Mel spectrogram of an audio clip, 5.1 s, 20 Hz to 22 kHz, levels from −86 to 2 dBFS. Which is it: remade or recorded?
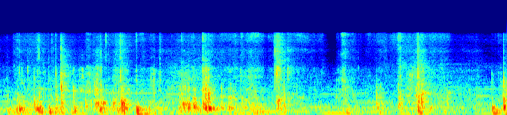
remade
